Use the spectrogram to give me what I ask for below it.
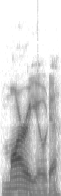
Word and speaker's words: Mariota: I'm looking at this game, and I'm so excited for Mariota. That's how he likes to pronounce it. That's apparently the professional way.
